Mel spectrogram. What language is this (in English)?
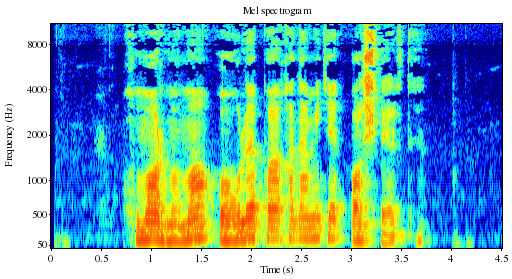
Uzbek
